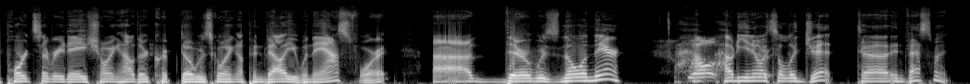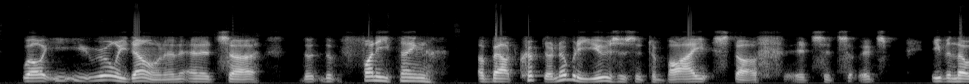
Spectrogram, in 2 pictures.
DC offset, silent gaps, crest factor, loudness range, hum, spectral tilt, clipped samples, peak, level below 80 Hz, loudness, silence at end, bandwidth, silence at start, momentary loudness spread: under 0.1%; none; 14 dB; 5 LU; none; -6 dB/octave; under 0.1%; 0 dBFS; -34 dBFS; -15 LUFS; 0 s; 13.5 kHz; 0.05 s; 12 LU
